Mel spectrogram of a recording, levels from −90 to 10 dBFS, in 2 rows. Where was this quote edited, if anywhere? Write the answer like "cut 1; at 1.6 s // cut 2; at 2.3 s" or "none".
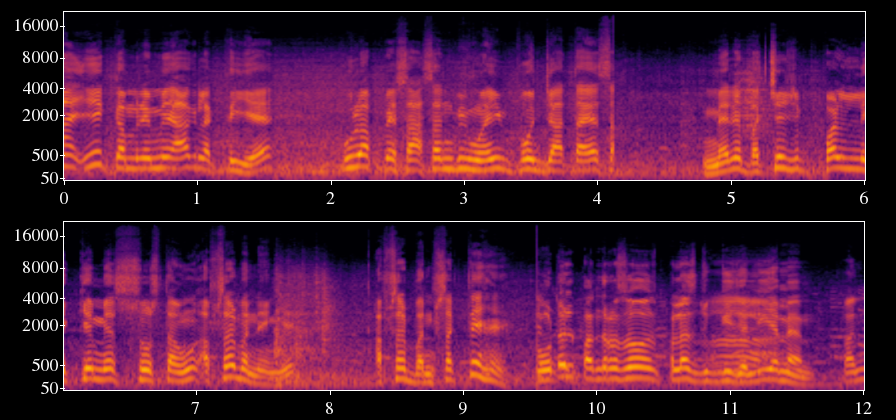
cut 1; at 4.1 s // cut 2; at 9.6 s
